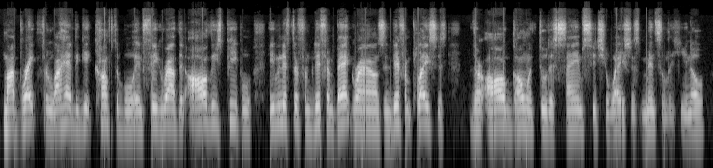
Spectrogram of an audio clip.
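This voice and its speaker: A man with a fairly high voice shares personal experience in casual interview talk. His delivery is informal and halting, with small check-in tags. The recording is dry. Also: steady tone, fairly bright tone, no room sound, rough recording. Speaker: podcast guest.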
